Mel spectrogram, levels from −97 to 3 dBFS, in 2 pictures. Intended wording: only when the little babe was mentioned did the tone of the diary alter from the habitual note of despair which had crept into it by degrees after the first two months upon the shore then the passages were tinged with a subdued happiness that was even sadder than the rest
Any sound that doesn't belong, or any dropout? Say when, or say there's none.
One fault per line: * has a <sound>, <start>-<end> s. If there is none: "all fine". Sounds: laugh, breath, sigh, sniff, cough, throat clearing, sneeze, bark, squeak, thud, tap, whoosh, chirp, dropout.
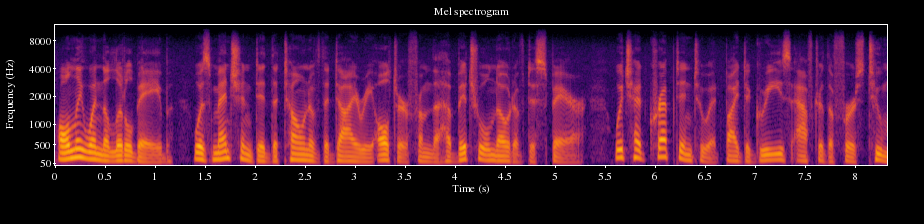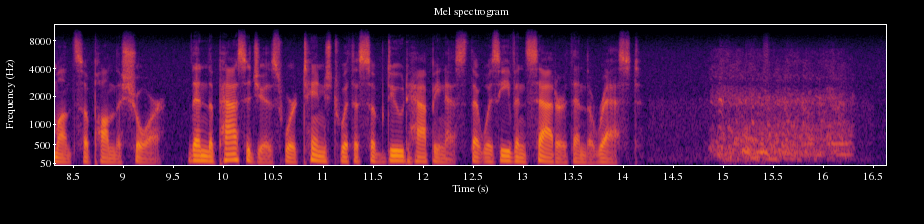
* has a laugh, 14.8-16.3 s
